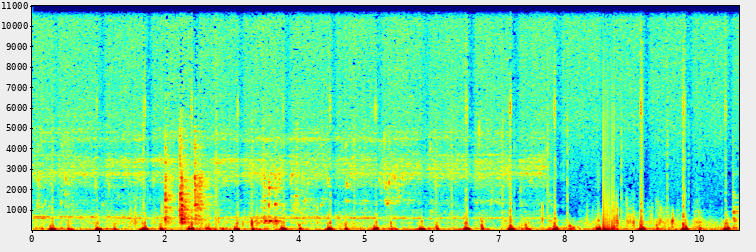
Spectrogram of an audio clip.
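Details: Heartbeat recorded on myself with a new homemade "field" stethoscope microphone on its first trial, during housework: steady low thumps at about 88 a minute, with tap water running and tableware clinking behind; normal heartbeat.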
